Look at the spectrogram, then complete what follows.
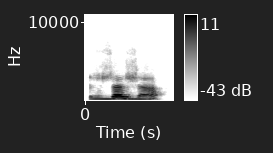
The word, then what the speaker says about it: jaja: Alors, on a le jaja. Oui, attention, ça se prononce jaja.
